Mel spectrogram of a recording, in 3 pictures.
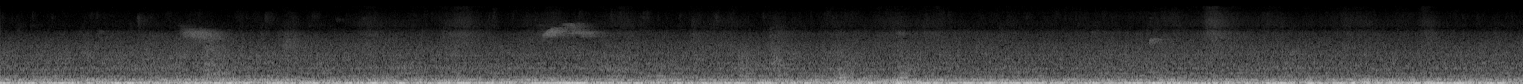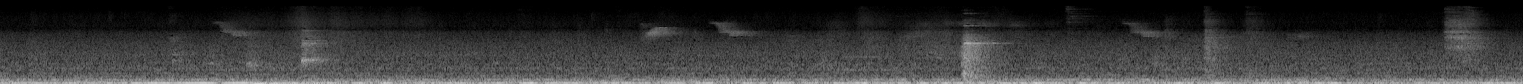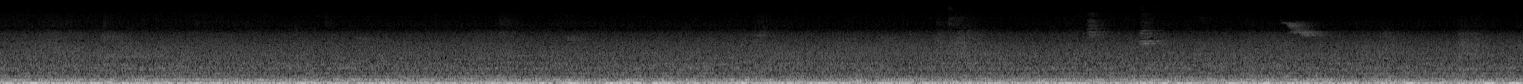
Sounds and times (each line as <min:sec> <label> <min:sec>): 0:00.0 hum from a ventilator 0:45.6
0:17.4 bird calls 0:18.5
